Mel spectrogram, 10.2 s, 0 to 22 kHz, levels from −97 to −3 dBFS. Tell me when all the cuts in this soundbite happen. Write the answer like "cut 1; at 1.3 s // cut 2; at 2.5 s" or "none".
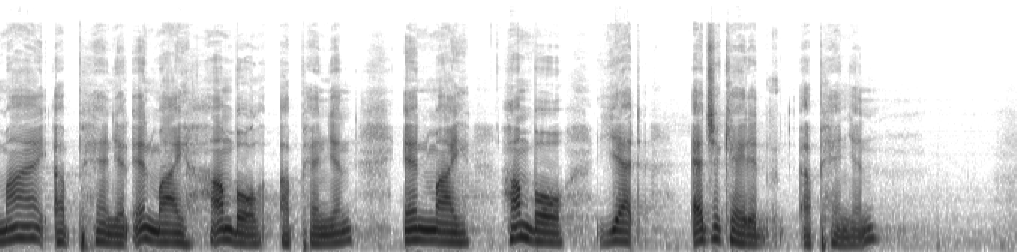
cut 1; at 8.5 s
